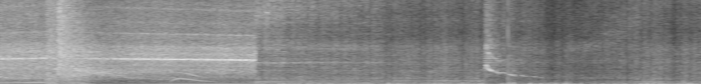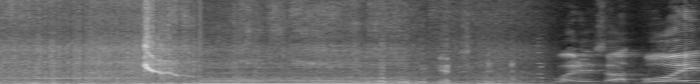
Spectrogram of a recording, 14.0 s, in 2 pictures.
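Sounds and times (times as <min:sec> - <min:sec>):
turbo whistle: 0:00.0 - 0:02.6, 0:08.4 - 0:08.9
car engine revving hard: 0:00.0 - 0:12.0.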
